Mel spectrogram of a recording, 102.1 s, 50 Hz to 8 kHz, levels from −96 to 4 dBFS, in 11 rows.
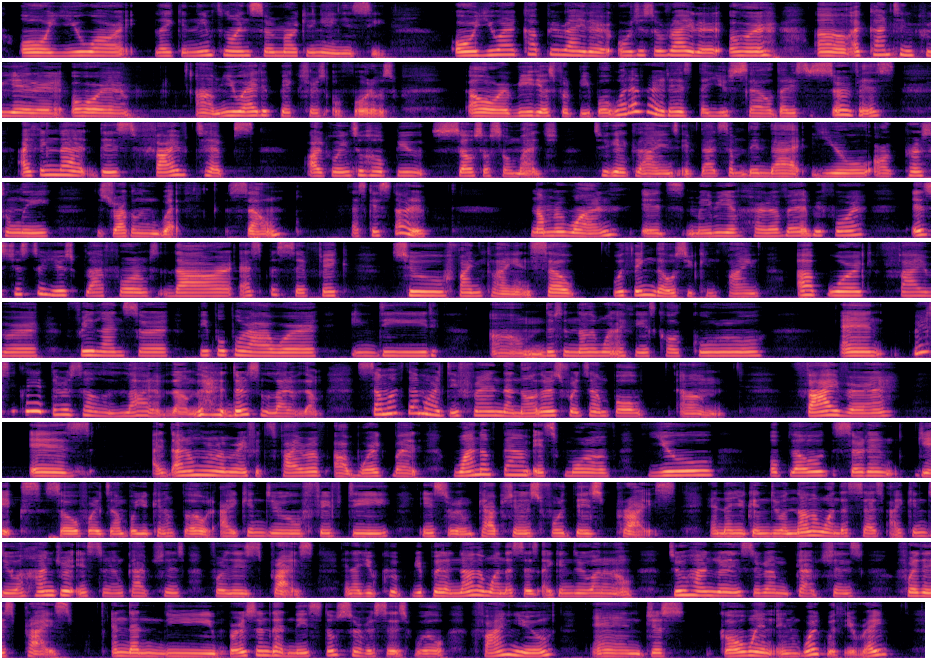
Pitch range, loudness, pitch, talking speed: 160-205 Hz, -27 LUFS, 185 Hz, 140 wpm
